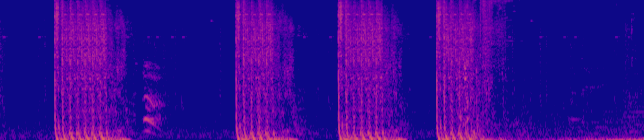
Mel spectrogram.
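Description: Automatic weapon fire in the space game Star Citizen, loud and close, coming in four long sustained bursts separated by short pauses, with no talk.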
